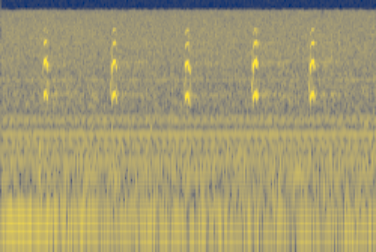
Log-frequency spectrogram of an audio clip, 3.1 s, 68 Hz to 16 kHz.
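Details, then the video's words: Blacksmith lapwing alarm while mobbing an African harrier hawk at Gowrie dam, Djuma Game Reserve, South Africa, 07:33, 07/18/19: five loud clipped metallic clinks spaced roughly half a second apart against faint steady hum. "African Harrier Hawk not welcomed by Blacksmith Lapwings"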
